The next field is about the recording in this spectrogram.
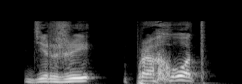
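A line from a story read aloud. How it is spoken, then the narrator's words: Strained forced words. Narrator (Russian): выдавил из себя сталкер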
